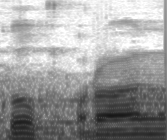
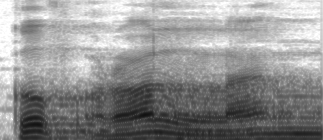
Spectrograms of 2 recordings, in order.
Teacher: fathatain ketemu dengan lam, jadi membacanya idgham bila guna, dimasukkan ke lam tanpa mendengung.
